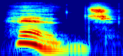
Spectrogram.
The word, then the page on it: hedge: hédʒ; ヘジ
